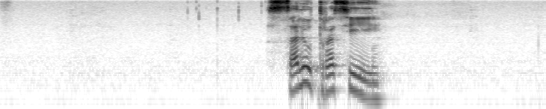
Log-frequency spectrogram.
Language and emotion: Russian, positive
